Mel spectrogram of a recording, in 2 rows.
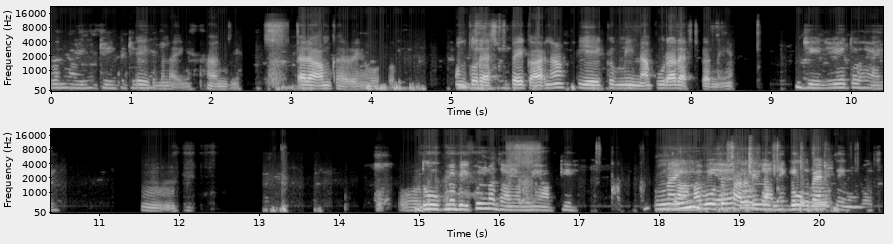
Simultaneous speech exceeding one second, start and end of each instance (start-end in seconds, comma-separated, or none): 18.2-20.1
